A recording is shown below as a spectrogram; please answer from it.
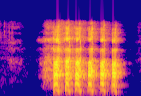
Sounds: Laughter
